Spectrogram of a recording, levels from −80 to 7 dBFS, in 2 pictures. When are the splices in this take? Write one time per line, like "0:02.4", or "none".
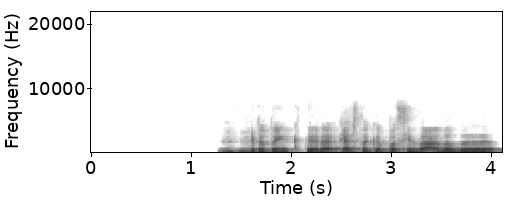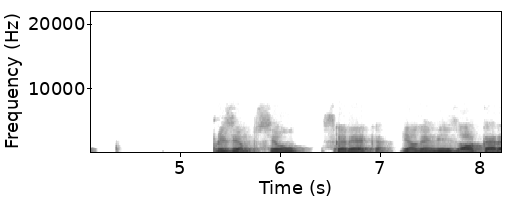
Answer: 0:01.6
0:06.5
